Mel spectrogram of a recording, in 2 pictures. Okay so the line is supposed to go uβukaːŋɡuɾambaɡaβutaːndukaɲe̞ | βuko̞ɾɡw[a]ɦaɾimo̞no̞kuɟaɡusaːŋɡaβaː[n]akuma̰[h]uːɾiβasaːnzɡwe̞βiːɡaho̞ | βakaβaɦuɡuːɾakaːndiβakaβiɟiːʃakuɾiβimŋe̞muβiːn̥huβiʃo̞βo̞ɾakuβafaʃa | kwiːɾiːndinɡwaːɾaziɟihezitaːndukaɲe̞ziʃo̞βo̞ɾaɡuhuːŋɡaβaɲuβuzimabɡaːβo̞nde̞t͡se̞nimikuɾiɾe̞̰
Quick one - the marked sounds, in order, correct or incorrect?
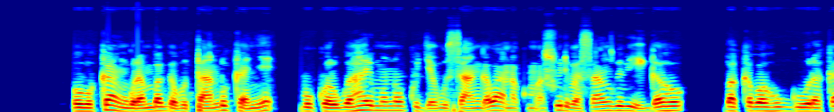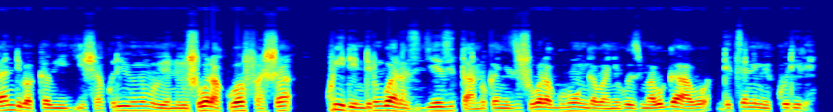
correct, correct, incorrect: ʃ

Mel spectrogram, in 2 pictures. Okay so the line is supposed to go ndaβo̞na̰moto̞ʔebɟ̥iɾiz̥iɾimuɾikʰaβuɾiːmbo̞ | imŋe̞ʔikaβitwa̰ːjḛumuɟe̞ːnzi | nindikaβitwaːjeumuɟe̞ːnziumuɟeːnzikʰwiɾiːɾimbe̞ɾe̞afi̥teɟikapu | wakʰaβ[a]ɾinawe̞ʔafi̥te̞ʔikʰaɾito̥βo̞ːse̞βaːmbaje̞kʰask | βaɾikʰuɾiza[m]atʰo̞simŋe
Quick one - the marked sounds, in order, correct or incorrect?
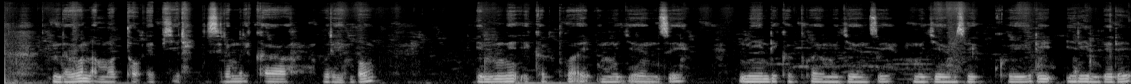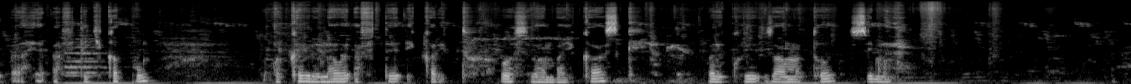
incorrect: i, correct

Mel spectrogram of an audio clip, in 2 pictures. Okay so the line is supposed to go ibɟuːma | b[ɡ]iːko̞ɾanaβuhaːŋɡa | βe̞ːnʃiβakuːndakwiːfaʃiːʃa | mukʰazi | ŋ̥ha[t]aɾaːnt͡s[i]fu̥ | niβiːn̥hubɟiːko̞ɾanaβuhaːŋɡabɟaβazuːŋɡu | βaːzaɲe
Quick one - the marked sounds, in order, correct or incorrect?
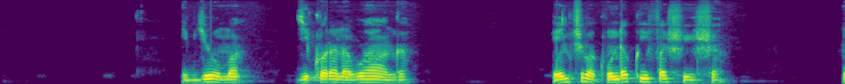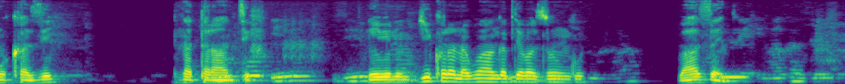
incorrect: ɟ, correct, correct

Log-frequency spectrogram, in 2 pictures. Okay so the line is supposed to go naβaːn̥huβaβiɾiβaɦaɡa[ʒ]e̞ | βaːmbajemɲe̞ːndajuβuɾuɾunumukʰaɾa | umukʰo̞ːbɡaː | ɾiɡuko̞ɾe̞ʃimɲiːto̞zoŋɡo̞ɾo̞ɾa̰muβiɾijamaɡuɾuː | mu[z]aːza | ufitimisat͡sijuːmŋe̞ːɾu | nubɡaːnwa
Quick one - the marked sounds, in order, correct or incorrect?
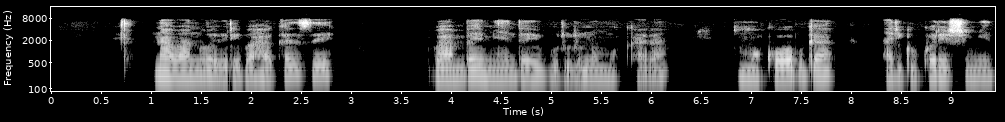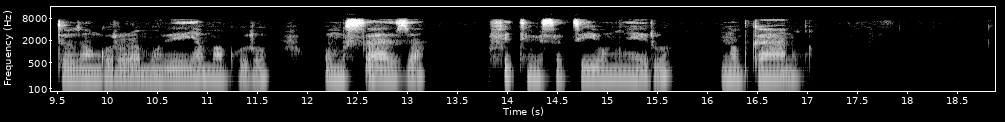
incorrect: z, incorrect: s

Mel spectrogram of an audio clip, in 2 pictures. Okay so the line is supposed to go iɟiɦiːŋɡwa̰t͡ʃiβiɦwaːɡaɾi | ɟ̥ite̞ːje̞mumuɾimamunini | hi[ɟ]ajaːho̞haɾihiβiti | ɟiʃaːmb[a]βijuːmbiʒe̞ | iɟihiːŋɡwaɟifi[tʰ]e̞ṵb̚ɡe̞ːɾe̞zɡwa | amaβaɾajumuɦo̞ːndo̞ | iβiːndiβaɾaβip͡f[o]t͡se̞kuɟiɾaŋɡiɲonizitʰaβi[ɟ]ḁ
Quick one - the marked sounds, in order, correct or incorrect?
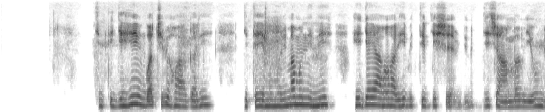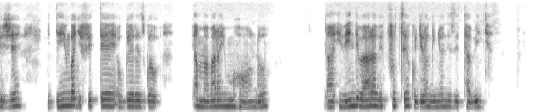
correct, correct, incorrect: t, incorrect: u, correct

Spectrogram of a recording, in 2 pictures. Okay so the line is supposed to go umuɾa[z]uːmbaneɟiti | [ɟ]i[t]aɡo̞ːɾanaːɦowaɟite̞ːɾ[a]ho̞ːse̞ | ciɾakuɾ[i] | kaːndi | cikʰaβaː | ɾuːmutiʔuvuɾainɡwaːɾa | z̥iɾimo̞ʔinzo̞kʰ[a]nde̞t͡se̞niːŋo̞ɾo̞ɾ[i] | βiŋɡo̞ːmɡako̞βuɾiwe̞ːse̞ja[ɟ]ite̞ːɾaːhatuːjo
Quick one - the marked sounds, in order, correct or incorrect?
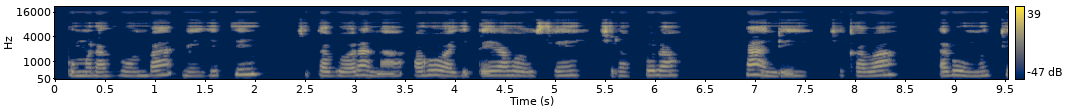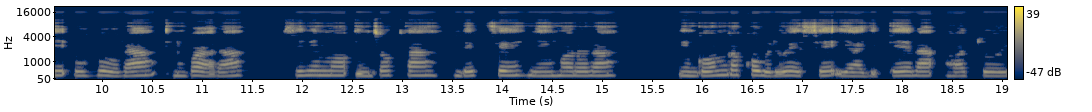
incorrect: v, incorrect: c, correct, correct, incorrect: a, correct, incorrect: a, correct

